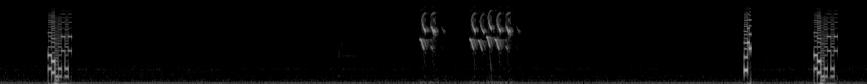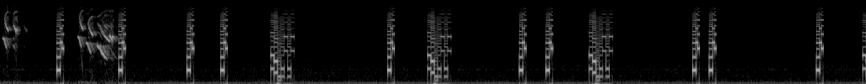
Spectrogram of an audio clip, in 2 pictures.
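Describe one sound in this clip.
Short electronic menu blips chirp now and then.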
